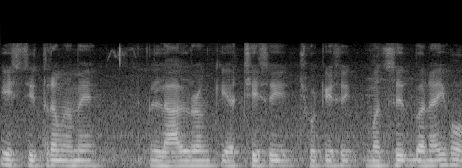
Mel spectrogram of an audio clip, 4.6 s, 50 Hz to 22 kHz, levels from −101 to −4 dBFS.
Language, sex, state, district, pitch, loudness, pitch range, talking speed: Hindi, male, Bihar, Gopalganj, 115 Hz, -31 LUFS, 115-120 Hz, 170 wpm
